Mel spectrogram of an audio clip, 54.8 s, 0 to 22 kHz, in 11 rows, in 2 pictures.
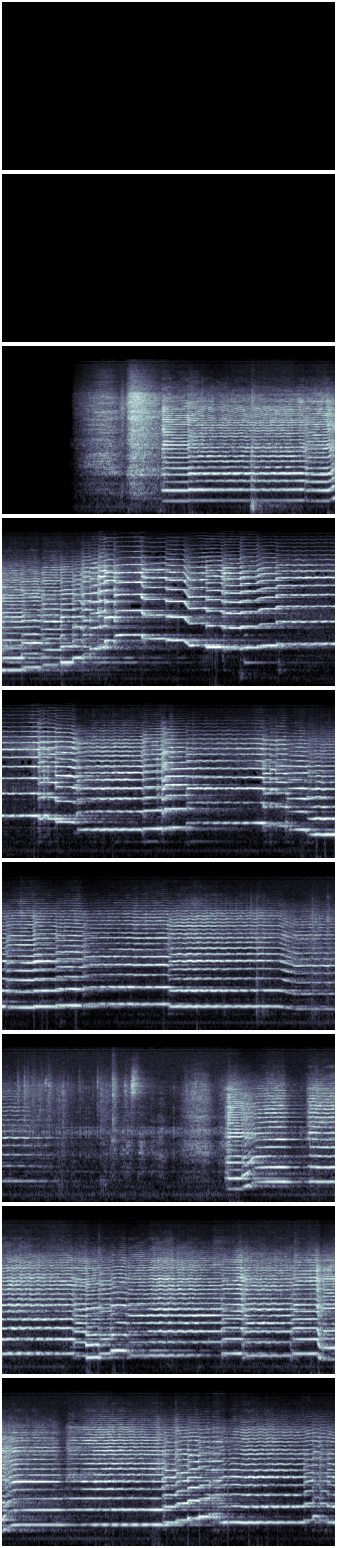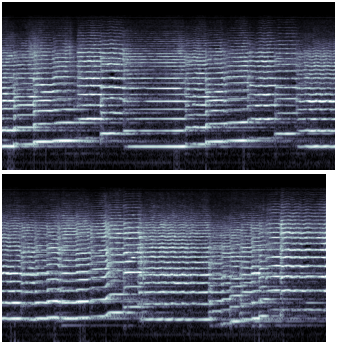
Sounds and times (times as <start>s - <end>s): Violin, fiddle: 11.8s - 30.8s, 33.3s - 54.8s.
